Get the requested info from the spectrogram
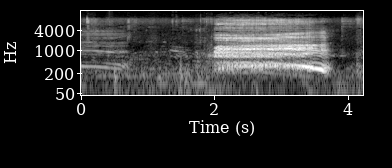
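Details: At a kerapan sapi training session on the Asemanis field, Pamekasan, one loud, rich bellow lasts nearly two seconds and slides downward at its end, after a softer moo and some talk.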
